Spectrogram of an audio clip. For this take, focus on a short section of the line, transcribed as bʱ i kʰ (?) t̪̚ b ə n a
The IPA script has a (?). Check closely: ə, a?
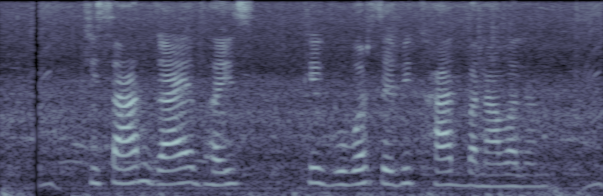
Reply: a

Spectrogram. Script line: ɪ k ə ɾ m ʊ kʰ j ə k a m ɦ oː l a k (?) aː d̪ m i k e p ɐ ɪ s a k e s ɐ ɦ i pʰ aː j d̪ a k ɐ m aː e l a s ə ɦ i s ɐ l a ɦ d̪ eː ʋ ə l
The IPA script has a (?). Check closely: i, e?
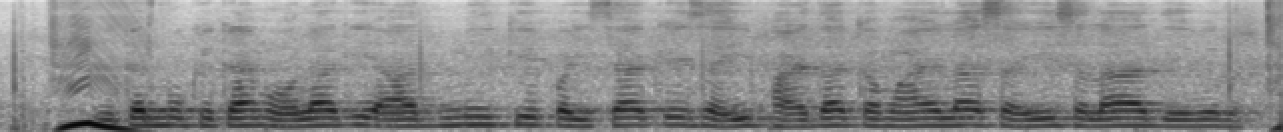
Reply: i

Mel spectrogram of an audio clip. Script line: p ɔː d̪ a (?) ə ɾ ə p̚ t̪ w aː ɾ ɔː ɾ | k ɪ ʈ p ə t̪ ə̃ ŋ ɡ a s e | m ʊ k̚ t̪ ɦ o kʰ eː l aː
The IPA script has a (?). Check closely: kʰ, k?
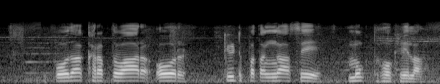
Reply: kʰ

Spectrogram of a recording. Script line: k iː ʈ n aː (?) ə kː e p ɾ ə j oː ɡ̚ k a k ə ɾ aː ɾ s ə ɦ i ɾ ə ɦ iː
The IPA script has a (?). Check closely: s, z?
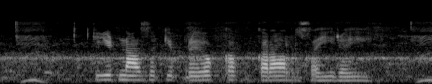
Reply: z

